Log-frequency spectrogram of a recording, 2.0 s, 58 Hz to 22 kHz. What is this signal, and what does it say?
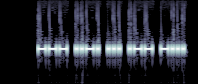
Morse code, heard as a keyed tone, about 44 wpm, 700 Hz. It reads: OFSWB
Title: Code Groups - 5 Letters - 45wpm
